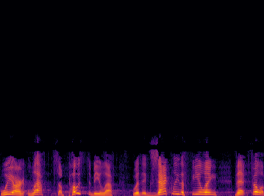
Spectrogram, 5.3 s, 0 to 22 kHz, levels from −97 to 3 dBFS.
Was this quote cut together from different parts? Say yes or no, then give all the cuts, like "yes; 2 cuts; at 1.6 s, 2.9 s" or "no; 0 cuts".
yes; 1 cut; at 1.0 s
